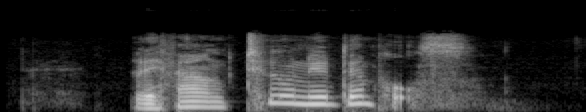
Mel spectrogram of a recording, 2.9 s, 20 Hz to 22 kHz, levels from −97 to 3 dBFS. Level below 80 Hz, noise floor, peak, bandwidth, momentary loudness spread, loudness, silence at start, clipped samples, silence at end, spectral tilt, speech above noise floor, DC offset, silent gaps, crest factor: -64 dBFS; -67 dBFS; -6 dBFS; 7.6 kHz; 14 LU; -25 LUFS; 0.65 s; under 0.1%; 0.6 s; -6 dB/octave; 43 dB; under 0.1%; none; 20 dB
